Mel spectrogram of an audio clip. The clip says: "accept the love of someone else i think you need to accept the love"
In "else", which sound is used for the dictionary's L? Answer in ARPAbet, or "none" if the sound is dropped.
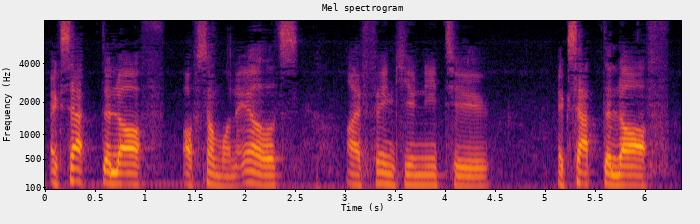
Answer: L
